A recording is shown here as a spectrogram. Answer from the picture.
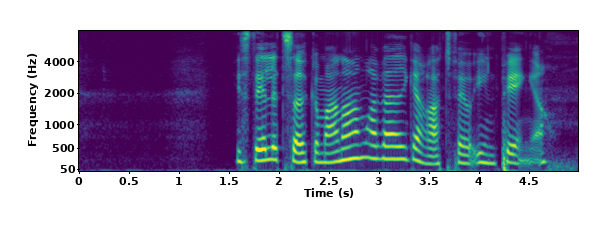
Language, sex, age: Swedish, female, 55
